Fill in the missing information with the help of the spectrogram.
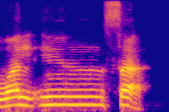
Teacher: sa should not be elongated because after that there is no alif. So wal insa, only 1 second.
